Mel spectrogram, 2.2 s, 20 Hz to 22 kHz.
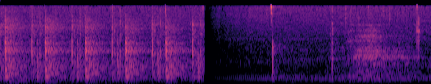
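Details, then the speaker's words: Webasto DP30 fuel dosing pump on component test at 5 Hz for 1000 strokes: crisp, even ticks about five per second; pump judged healthy, delivering about 62 ml. "Uruchomi jak widać i słychać pompka stuka paliwo powoli leci No i czekamy"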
